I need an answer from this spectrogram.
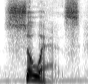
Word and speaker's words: psoas: Meet your psoas muscle, pronounced as psoas.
